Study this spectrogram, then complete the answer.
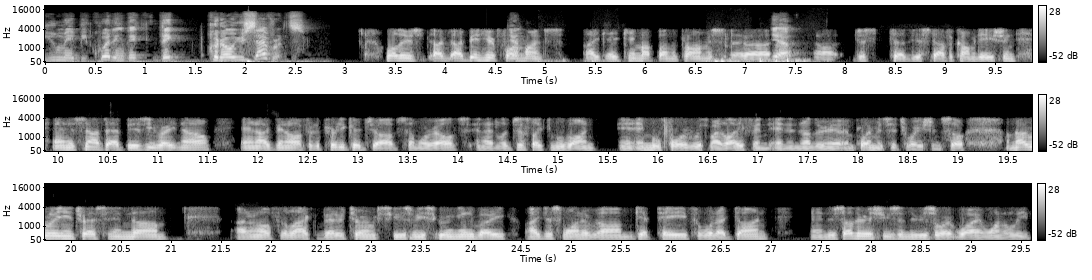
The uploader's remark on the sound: answers all of your questions in addition to your phone calls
